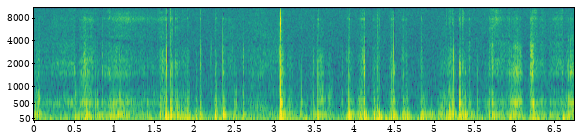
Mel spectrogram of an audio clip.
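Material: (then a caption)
Metal. A wooden ear pick taps and scratches the side of the small, hollow silver metal XY stereo capsule on a Zoom H6 recorder. The result is a quiet run of soft, low scraping and rubbing, broken by short dull taps and one sharper click near the middle.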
